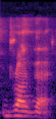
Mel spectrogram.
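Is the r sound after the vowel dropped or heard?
dropped. The final r sound is not pronounced. "And in British it's brother"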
